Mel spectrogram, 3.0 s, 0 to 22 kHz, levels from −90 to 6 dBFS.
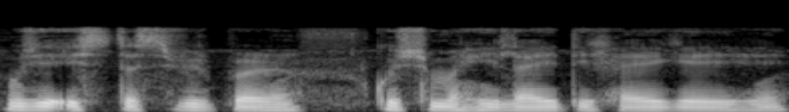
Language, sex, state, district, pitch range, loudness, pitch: Hindi, male, Arunachal Pradesh, Lower Dibang Valley, 100-105 Hz, -17 LUFS, 100 Hz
